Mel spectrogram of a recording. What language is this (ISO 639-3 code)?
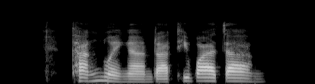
tha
